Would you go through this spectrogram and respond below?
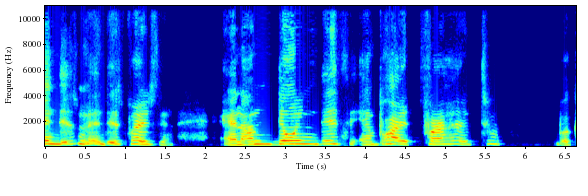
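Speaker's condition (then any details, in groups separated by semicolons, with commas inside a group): Cerebral palsy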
